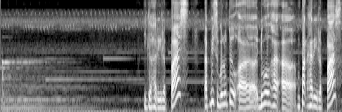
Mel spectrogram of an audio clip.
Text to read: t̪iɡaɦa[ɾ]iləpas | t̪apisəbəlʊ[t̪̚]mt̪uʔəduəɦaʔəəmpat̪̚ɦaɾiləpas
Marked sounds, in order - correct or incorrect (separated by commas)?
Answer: correct, incorrect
